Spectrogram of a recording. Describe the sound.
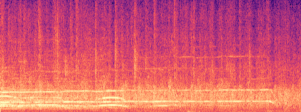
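An audience in San Diego applauds as three guests are welcomed onto a live show. The clapping is dense and steady throughout, with some crowd noise mixed in.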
